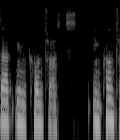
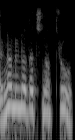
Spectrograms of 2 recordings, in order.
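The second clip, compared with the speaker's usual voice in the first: higher, hurried denial; mock protest; 6 semitones higher than usual. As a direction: imitate an insistent objector. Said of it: "they'll say".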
